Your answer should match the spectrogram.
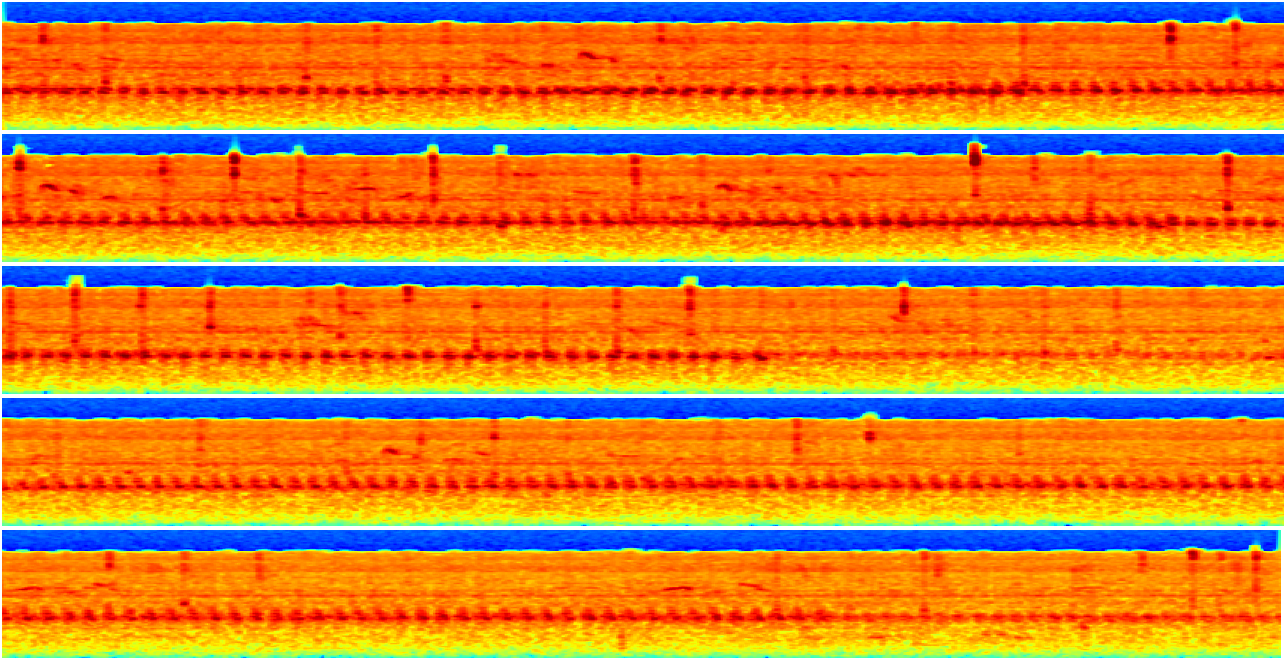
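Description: A chorus of calling animals: a steady, fast-pulsing trill that drops off for about two seconds past the middle and then picks up again, with scattered faint high chirps over it.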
